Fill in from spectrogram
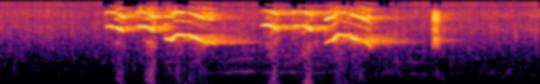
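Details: Orange-headed thrush song, used as a lure to make another bird sing: two bursts of rich, varied whistled and twittering phrases with rapid rising and falling notes, separated by a short pause, then a single sharp note.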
